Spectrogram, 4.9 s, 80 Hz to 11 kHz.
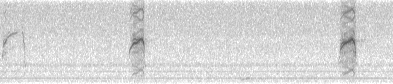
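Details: Great Gray Owl owlets at a nest, one of four young swallowing a whole vole while a sibling calls: high, thin, hissing screeches about 2.7 seconds apart, with a faint steady hum underneath.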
